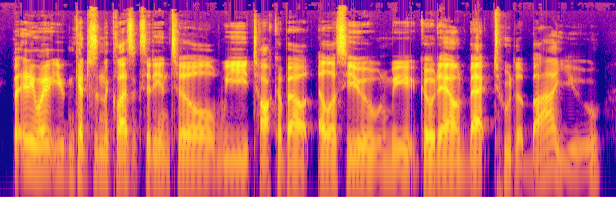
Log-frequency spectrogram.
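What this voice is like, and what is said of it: Poor put-on Louisiana accent. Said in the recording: “my very best Louisiana accent, which is terrible.”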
